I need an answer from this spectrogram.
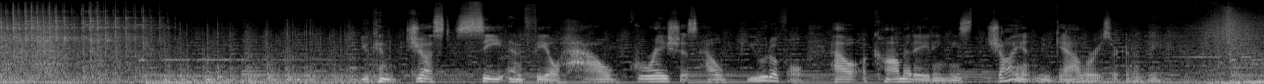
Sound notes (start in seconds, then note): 0.0 stones crashing; 0.0 machines whirring; 1.4 upbeat music; 2.1 wheels rumbling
